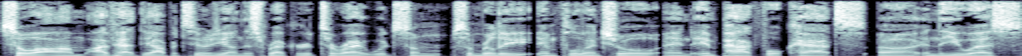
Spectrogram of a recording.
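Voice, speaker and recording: A man at a medium pitch talks with monotone, flat intonation. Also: moderate pace, dry, close sound with no echo, very clean recording, silent background. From US Pacific Northwest, Seattle. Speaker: blues rock musician. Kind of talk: interview. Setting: studio.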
